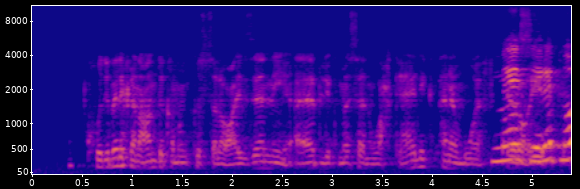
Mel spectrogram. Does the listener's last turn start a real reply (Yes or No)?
Yes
